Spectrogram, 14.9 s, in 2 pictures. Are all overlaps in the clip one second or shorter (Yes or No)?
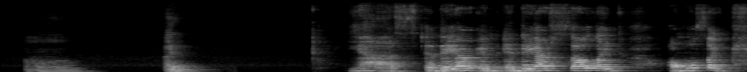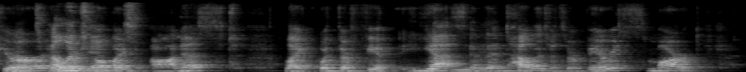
No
